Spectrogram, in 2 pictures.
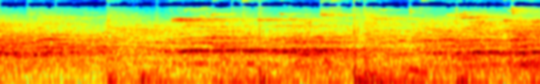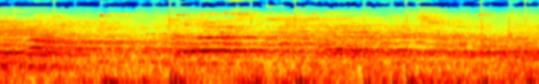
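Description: Many voices of players and spectators echoing in a large gym, with a ball bouncing on the hardwood floor now and then.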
